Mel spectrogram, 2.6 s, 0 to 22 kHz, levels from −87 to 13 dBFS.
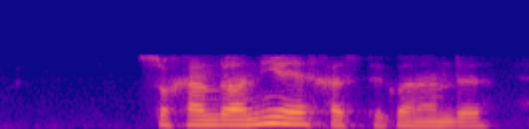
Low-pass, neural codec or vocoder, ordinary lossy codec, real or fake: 3.6 kHz; codec, 16 kHz, 0.8 kbps, ZipCodec; Opus, 24 kbps; fake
